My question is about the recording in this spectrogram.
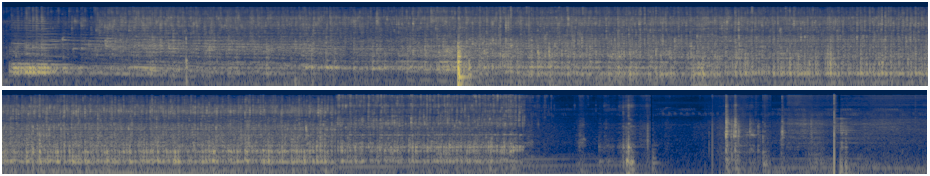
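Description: Water pouring from a plastic jug into a stainless-steel kettle for about twenty seconds, with a single knock partway through, until the pour stops. A few small clicks follow, and near the end there is a loud click as the portable gas stove's knob is turned to light it.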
